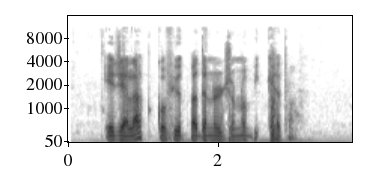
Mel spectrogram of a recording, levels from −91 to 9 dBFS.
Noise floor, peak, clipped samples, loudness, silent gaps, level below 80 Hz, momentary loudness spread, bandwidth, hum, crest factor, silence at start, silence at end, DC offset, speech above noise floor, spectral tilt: -52 dBFS; 0 dBFS; under 0.1%; -18 LUFS; none; -44 dBFS; 12 LU; 11.5 kHz; 50 Hz at -40 dBFS; 20 dB; 0.5 s; 0.75 s; under 0.1%; 34 dB; -7 dB/octave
